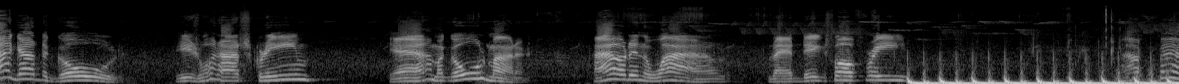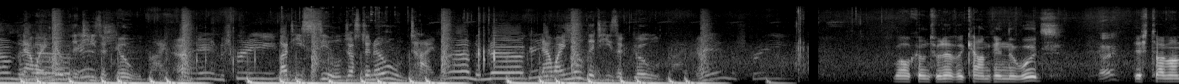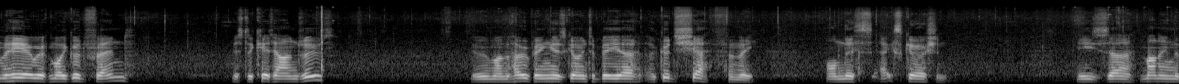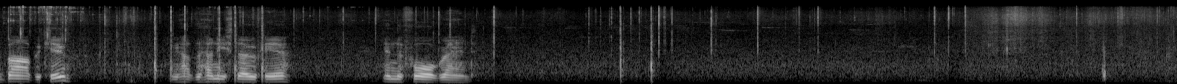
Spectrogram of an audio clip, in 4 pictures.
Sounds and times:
Speech: 0:00.0 - 0:01.2, 0:01.8 - 0:03.2, 0:03.9 - 0:05.3, 0:06.0 - 0:09.1, 0:11.2 - 0:19.7, 0:20.7 - 0:25.0, 0:25.9 - 0:27.0, 0:28.3 - 0:31.2, 0:31.8 - 0:33.1, 0:34.4 - 0:36.1, 0:37.1 - 0:38.3, 0:39.2 - 0:40.2.

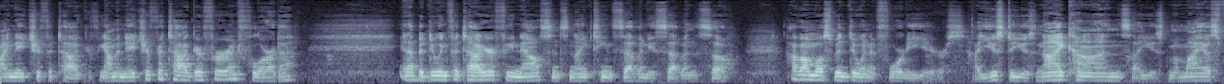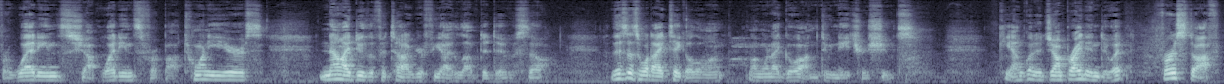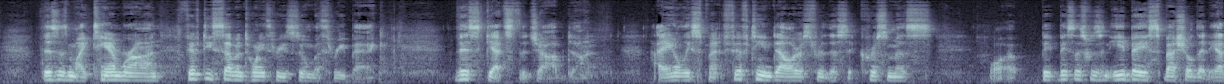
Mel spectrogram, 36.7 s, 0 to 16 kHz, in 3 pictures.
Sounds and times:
Speech: 0:00.0 - 0:03.0, 0:04.0 - 0:21.6, 0:22.2 - 0:28.4, 0:29.0 - 0:36.7.

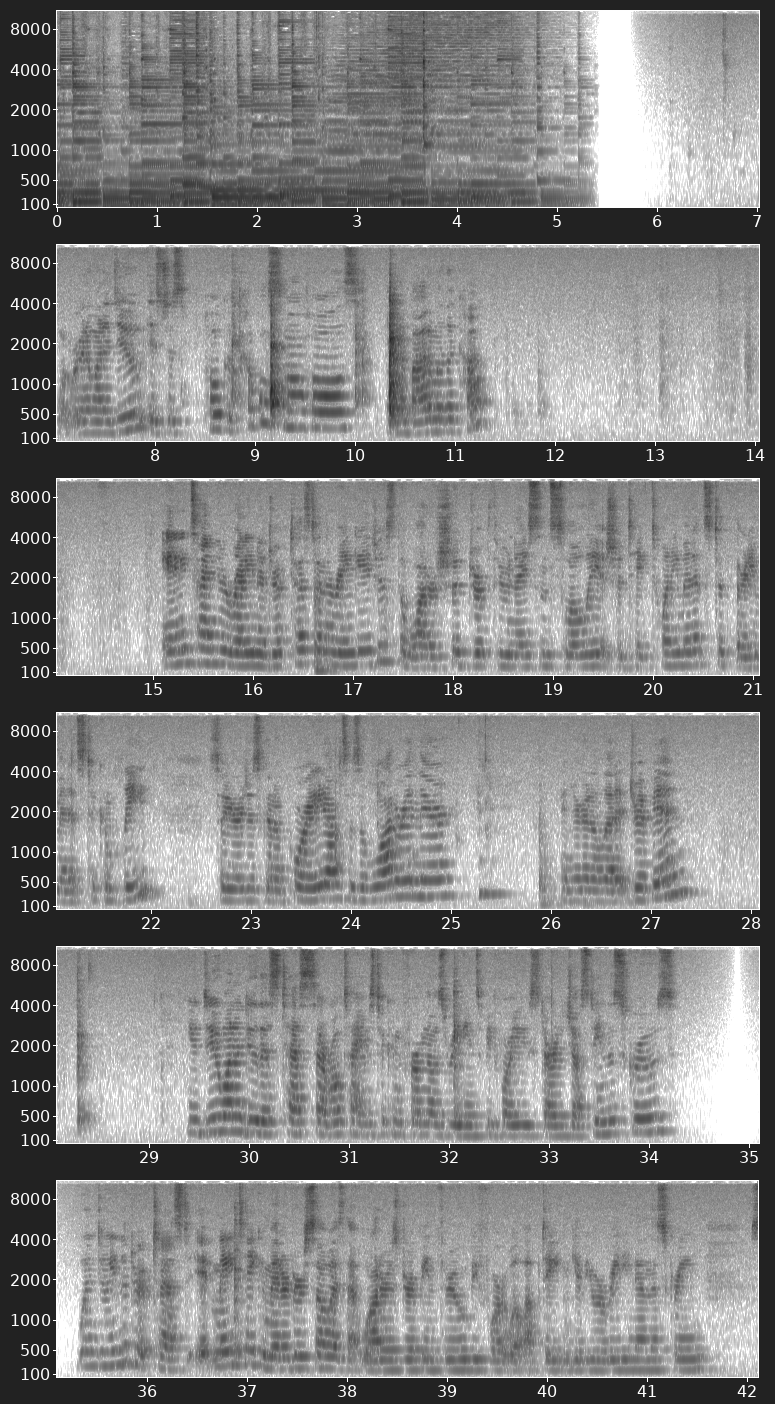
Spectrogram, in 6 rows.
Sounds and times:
Speech: 0:07.0 - 0:11.4, 0:15.1 - 0:27.5, 0:29.4 - 0:34.3, 0:35.4 - 0:42.1.

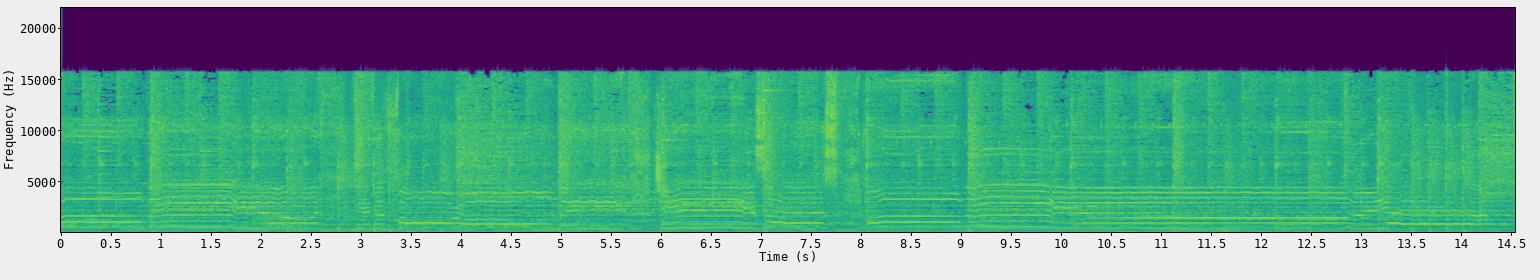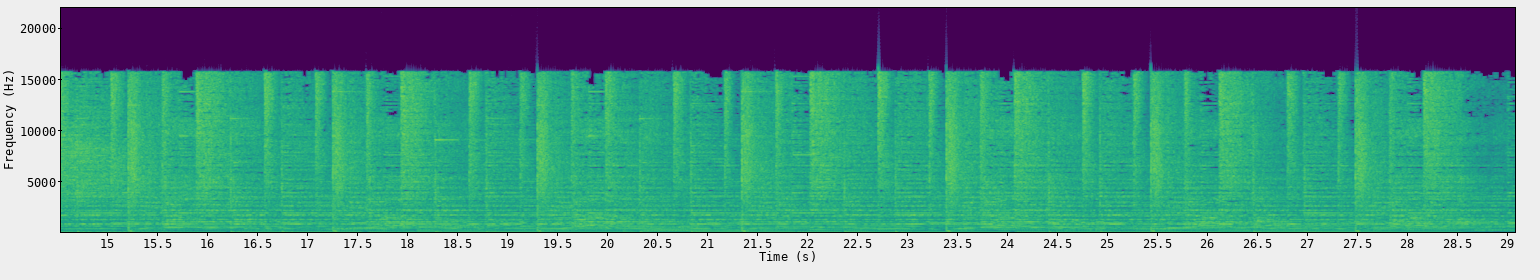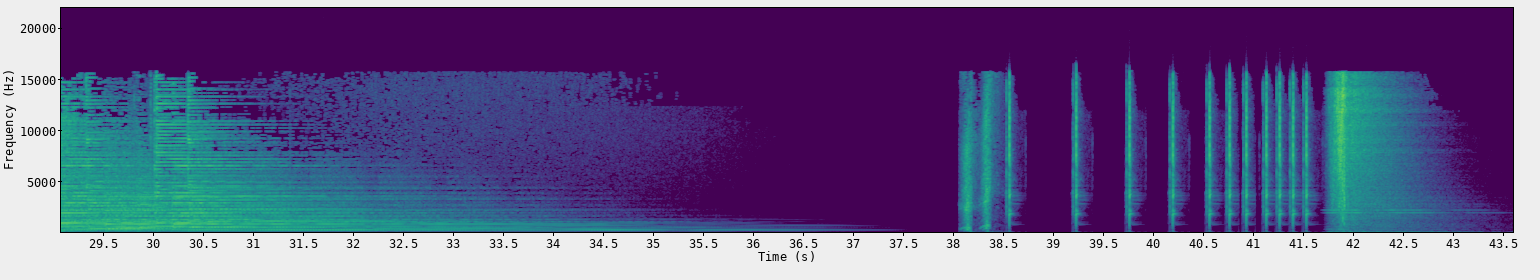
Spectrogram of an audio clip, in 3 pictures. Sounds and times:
Music: 0:00.0 - 0:37.4.

